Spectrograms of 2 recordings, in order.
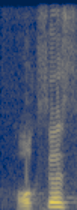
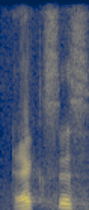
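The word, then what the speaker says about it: access: 다음 자의 달아 의 바람은 억세스 아니에요 xs 입니다 여러분의 컴퓨터 하다보면 갑자기 컴퓨터 창이 답답하고 액세스가 거부되었습니다 이렇게 나오죠 정확한 발음입니다 내가 엑세스 라고만 바람을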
